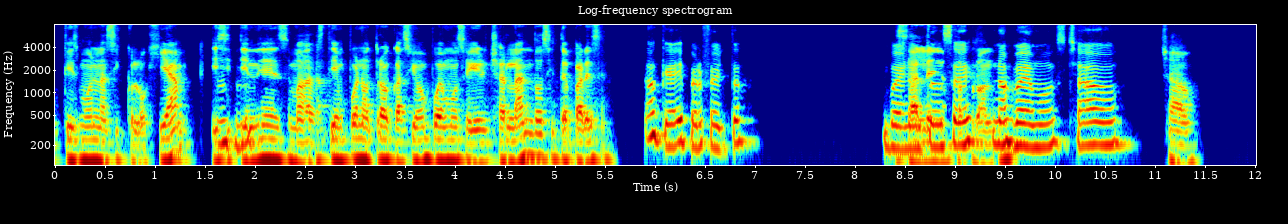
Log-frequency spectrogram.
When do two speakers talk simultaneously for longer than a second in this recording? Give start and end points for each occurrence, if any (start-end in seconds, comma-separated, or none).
8.4-9.7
